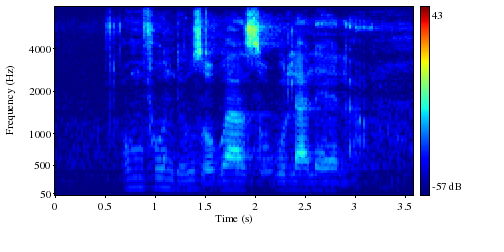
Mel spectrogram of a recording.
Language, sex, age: Zulu, male, 24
